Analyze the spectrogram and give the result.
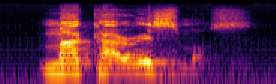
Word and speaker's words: makarismos: Makarismos. Say makarismos. It is spelled M-A-K-A-R-I-S-M-O-S. M-A-K-A-R-I-S-M-O-S.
